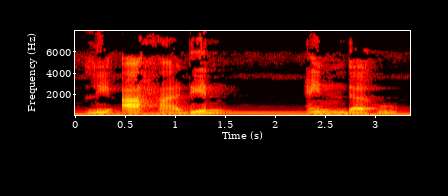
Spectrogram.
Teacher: tanwinnya dibaca dengan jelas di saat bertemu dengan huruf al-halq. Dan huruf al-halq adalah diantaranya ain. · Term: idhar al-halqi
